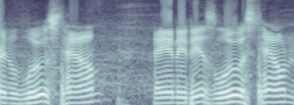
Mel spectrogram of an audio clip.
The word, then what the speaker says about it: Lewistown: And again, we're in Lewistown, and it is Lewistown, not Lewiston. Well, it's said ton, but it's pronounced, or it's spelled town.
